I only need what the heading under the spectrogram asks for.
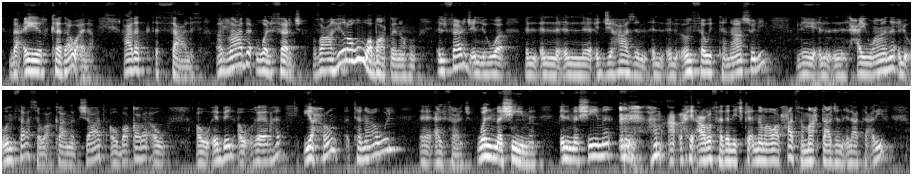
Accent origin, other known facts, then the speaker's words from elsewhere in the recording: Iraq; احنا عندنا في العراق مع الاسف، مو بس في العراق لعله في بلدان اخرى هم شفت في مصر انا، اصلا يتسابقون على اكلها.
